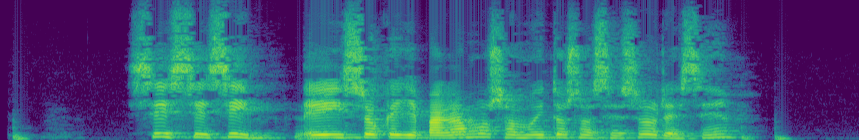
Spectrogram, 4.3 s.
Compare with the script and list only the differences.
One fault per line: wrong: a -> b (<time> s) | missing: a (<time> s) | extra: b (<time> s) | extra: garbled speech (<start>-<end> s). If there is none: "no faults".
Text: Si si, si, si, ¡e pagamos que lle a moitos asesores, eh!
missing: si (1.2 s)
wrong: pagamos -> iso (1.7 s)
extra: pagamos (2.2 s)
